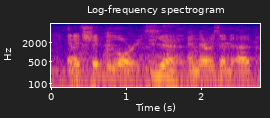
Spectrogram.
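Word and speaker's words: Lawry's: sounds more Regal right and it should be Lori's yeah and there was a the lore is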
